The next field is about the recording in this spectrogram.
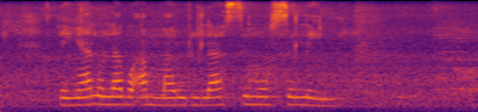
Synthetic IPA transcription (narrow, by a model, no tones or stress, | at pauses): lɪɲalɔlabʊʔam̩maɾurilasɪmʊsɪleːmi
